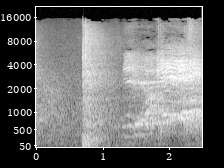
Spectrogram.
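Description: A gymnast's feet landing on a balance beam with a single heavy thud, followed by a high voice calling out.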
